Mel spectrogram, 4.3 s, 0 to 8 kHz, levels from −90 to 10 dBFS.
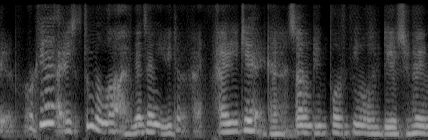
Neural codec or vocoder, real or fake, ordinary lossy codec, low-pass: codec, 16 kHz, 0.5 kbps, FreqCodec, smaller model; fake; none; 7.2 kHz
